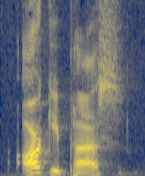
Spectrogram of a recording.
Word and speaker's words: Archippus: One of which was directed to a man named Archippus. That's how you pronounce it.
